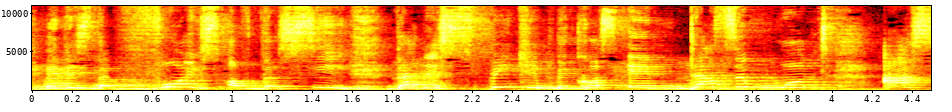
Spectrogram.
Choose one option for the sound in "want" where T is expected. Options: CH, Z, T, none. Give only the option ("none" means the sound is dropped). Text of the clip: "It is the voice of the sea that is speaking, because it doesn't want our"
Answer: T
